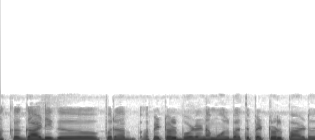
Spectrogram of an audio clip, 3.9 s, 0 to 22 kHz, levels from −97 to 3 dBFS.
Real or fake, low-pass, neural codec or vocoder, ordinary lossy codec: real; 7.2 kHz; none; MP3, 48 kbps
